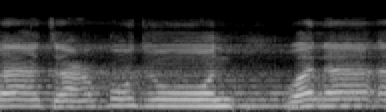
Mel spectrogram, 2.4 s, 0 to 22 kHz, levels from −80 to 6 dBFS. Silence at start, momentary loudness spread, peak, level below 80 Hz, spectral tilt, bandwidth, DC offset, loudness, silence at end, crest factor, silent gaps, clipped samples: 0 s; 7 LU; -6 dBFS; -68 dBFS; -4.5 dB/octave; 11.5 kHz; under 0.1%; -21 LUFS; 0 s; 16 dB; none; under 0.1%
